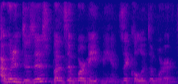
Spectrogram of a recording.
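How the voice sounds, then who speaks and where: Noticeable background noise and audible room echo accompany speech delivered at a fairly slow pace. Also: woman. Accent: non-native. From a war-affected country. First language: not English. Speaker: video commentator. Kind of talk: casual commentary monologue.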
